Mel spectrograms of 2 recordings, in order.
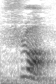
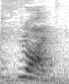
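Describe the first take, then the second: First: "Fro" ending open on the vowel, no D; silent final D. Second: "fraud" closed on a sounded D; wrong D pronounced. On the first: Teacher answers her own question, "Fro" with silent D. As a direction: say "Fro" slowly, dropping the D. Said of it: "D you will not pronounce". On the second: Teacher shows learners the mistake, "fraud" with D sounded. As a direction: say "fraud" slowly, hitting the final D. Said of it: "Fro, not fraud". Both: Shown as a demonstration.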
